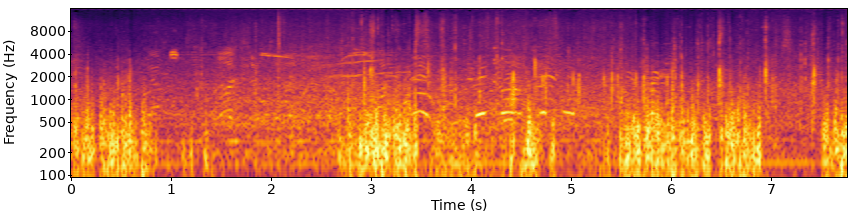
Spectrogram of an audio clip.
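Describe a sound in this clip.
Young players shout to each other across an open field in the distance.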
